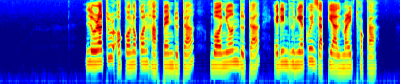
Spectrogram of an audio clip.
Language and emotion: Assamese, neutral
